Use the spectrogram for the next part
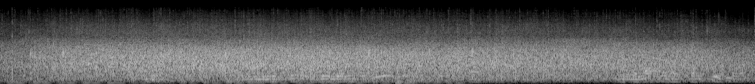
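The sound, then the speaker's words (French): Sustained applause from a large audience for prize winners who have been asked to stand, a dense steady crackle of many hands clapping at even loudness for several seconds, with faint voices murmuring underneath. “Je demande aux lauréats de bien vouloir se lever et je vous demande de les applaudir.”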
